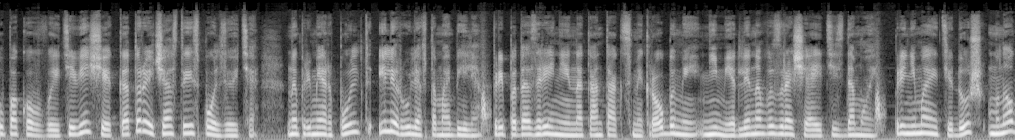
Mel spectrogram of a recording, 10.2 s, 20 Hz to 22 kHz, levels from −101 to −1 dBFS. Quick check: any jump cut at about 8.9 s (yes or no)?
no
